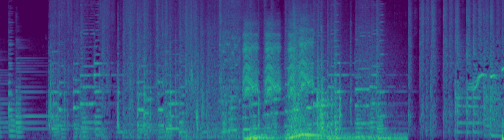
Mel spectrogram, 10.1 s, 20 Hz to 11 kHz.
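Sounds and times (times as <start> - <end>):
cartoon bird squawking: 4.6 - 6.4.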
